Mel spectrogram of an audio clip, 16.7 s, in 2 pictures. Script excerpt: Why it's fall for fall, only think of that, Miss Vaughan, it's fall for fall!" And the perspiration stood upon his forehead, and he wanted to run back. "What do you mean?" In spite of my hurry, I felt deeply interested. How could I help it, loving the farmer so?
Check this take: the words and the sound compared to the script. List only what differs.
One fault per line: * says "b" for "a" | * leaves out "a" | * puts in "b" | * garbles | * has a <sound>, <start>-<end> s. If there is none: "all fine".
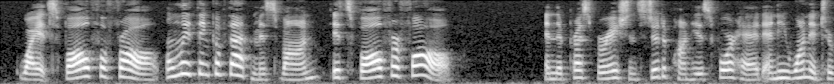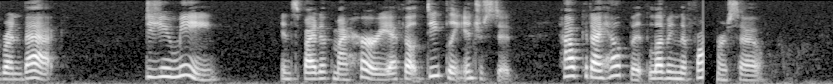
* leaves out "What"
* has a dropout, 15.4-15.5 s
